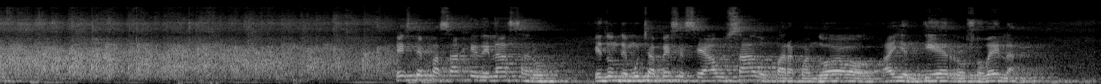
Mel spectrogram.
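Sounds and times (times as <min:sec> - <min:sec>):
audience applause: 0:00.0 - 0:04.2
speech: 0:04.0 - 0:10.4.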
